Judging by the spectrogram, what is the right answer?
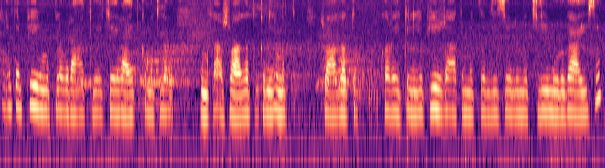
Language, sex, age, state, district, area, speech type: Maithili, female, 18-30, Bihar, Begusarai, rural, spontaneous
